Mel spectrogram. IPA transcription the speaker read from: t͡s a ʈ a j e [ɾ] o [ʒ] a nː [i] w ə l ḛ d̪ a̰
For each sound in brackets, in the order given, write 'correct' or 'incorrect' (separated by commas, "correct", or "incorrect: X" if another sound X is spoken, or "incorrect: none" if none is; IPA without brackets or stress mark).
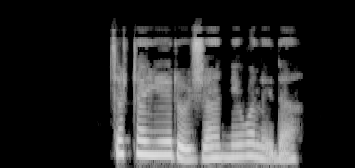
correct, correct, correct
